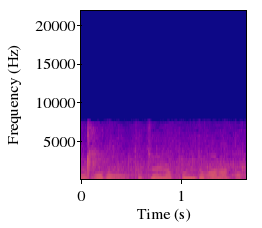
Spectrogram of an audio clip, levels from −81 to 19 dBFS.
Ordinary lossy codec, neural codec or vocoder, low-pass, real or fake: none; none; none; real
